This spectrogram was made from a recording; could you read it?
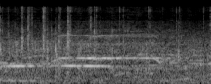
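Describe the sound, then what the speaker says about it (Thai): A crowd applauds and cheers after a concert at The Grand Con, a dense wash of clapping with scattered shouts, heard from within the audience. "ขอเสียงปรบมือดังๆได้ไหมคะ"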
